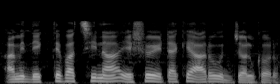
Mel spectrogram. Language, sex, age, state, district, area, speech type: Bengali, male, 45-60, West Bengal, Jalpaiguri, rural, read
